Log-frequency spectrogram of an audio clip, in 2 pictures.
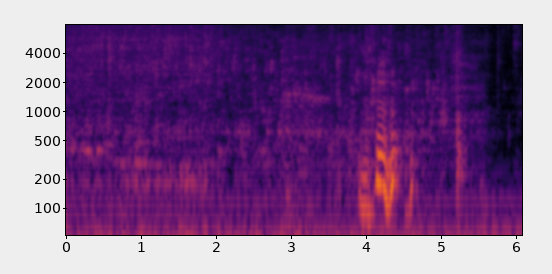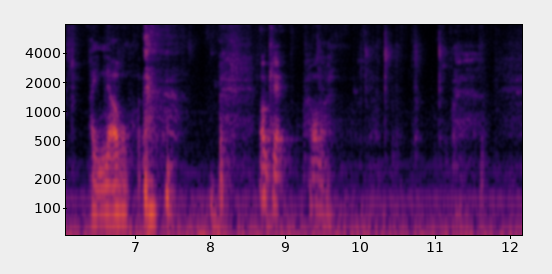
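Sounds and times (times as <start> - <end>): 
tap water running into a bath or sink wetting a child's hair: 0.0 - 11.2
speech: 3.9 - 4.8, 6.4 - 7.5, 8.7 - 9.7.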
